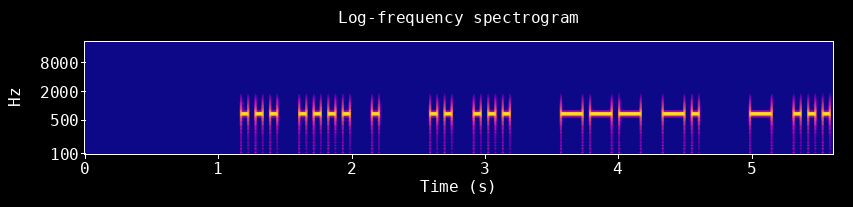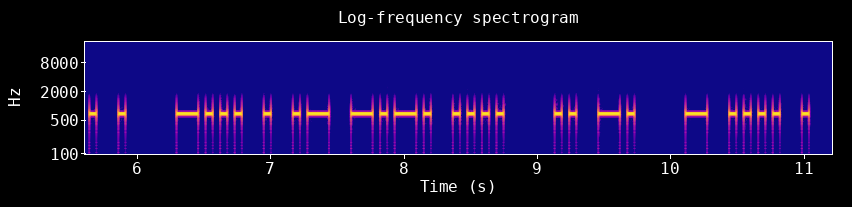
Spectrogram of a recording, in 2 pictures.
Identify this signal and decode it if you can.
Morse code, heard as a keyed tone, about 22 wpm, 700 Hz. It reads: SHE IS ON THE BEACH IN THE
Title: Sentences from Top 1500 Words 22wpm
